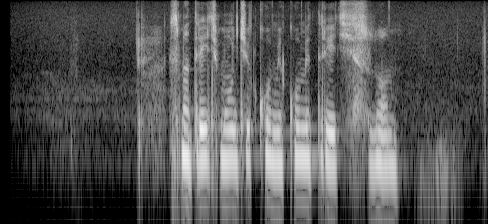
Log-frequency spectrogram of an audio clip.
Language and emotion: Russian, neutral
